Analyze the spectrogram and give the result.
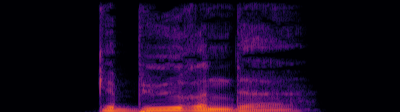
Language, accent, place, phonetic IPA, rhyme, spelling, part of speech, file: German, Germany, Berlin, [ɡəˈbyːʁəndə], -yːʁəndə, gebührende, adjective, De-gebührende.ogg
- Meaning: inflection of gebührend: 1. strong/mixed nominative/accusative feminine singular 2. strong nominative/accusative plural 3. weak nominative all-gender singular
